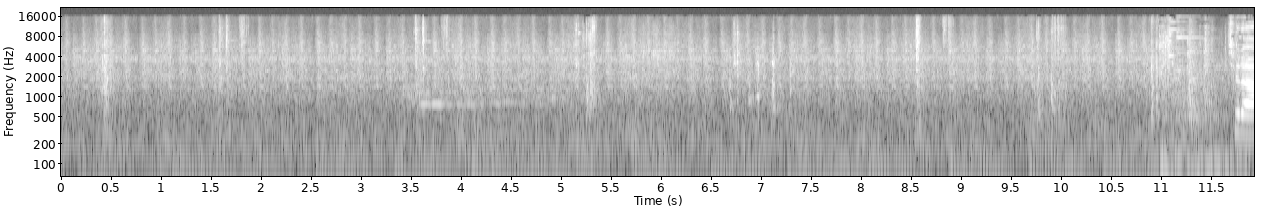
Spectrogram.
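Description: A machine rattles and clanks steadily.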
